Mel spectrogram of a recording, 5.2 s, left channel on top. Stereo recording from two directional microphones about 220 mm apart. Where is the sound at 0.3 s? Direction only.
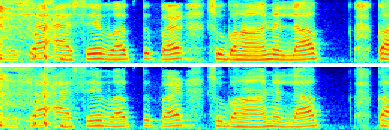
35° left (ahead or behind).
